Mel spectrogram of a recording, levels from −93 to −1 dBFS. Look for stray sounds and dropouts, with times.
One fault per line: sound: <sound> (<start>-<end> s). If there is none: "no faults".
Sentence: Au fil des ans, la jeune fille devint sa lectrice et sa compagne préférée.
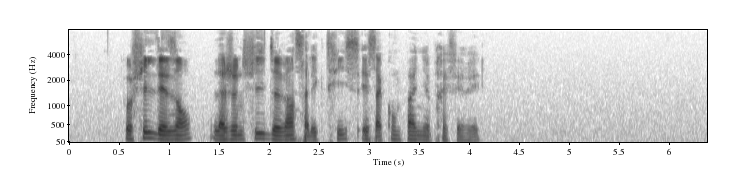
no faults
